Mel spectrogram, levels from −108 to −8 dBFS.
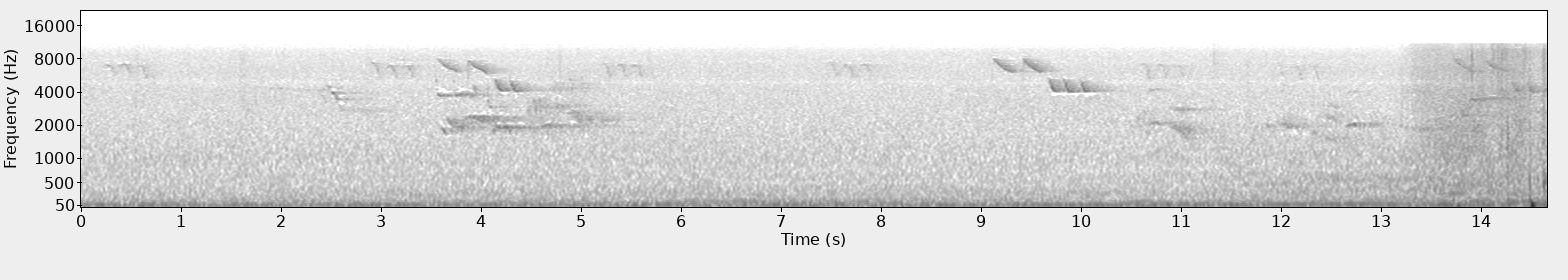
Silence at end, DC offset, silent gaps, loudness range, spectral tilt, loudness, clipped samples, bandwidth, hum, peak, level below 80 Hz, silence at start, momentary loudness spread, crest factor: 0 s; under 0.1%; none; 6 LU; -3 dB/octave; -61 LUFS; under 0.1%; 11.5 kHz; none; -30 dBFS; -60 dBFS; 0 s; 12 LU; 28 dB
